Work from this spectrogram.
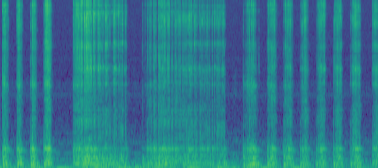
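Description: A long, flat, dark grey emery nail file with a solid abrasive surface is scratched with an X-Acto knife blade. A few quick rasping strokes lead into two long continuous scrapes, then a run of short, rhythmic scratches. Each stroke is a gritty, bright rasp over a low rumble.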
